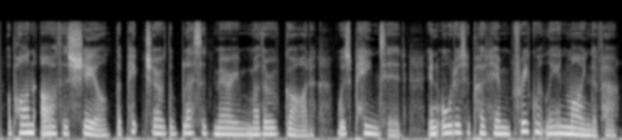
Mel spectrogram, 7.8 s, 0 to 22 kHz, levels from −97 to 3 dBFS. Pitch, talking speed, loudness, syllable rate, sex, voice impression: 185 Hz, 185 wpm, -17 LUFS, 5.0 syllables/s, female, feminine, slightly gender-neutral, very adult-like, slightly middle-aged, slightly thin, relaxed, slightly weak, slightly dark, soft, muffled, fluent, raspy, cool, intellectual, slightly refreshing, sincere, very calm, friendly, reassuring, slightly elegant, kind, very modest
